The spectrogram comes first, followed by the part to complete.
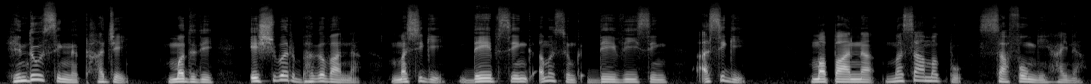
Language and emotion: Manipuri, neutral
